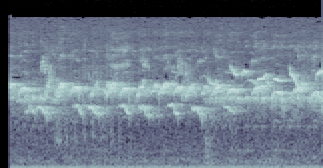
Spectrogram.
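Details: Two captive Blue-crowned Laughingthrush fledglings, out of the nest since the day before, perched atop a conifer in an aviary while parents feed them; steady, dense high chirping with overlapping squeaky notes throughout.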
